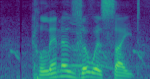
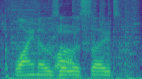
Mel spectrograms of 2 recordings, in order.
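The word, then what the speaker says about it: clinozoisite: Kalina Zoisite. Is that how you pronounce it? Okay, I did not know that. That's Klinozoisite. Klinozoisite. The only thing I don't know is if it's a short or a long I.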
